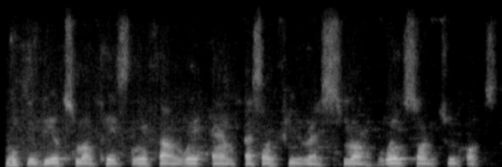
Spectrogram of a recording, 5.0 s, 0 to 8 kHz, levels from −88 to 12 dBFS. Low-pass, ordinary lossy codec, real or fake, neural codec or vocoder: 7.2 kHz; Opus, 32 kbps; real; none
